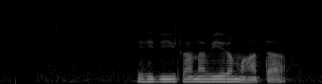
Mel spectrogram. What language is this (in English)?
Sinhala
